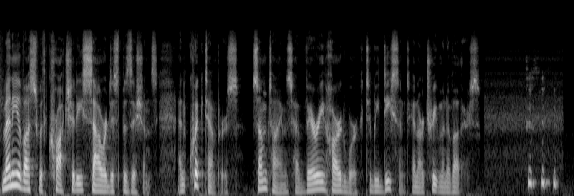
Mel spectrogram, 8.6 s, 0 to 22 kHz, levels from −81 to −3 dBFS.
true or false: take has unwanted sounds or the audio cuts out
true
